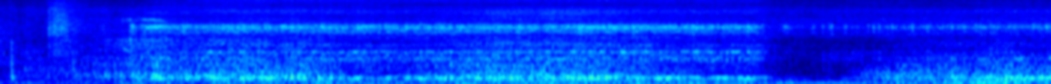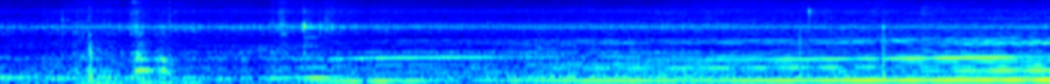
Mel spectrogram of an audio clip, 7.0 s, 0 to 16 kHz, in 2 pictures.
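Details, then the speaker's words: Brushless Proform 12-inch electric radiator fan on a bench power supply at 13.85 V, soft-starting: quiet hum climbing slowly and smoothly in pitch over several seconds, no rubbing or ticking, reaching about 12 amps; normal soft-start spin-up. "Crazy how long it takes. There we go. We're like at 12 amps."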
